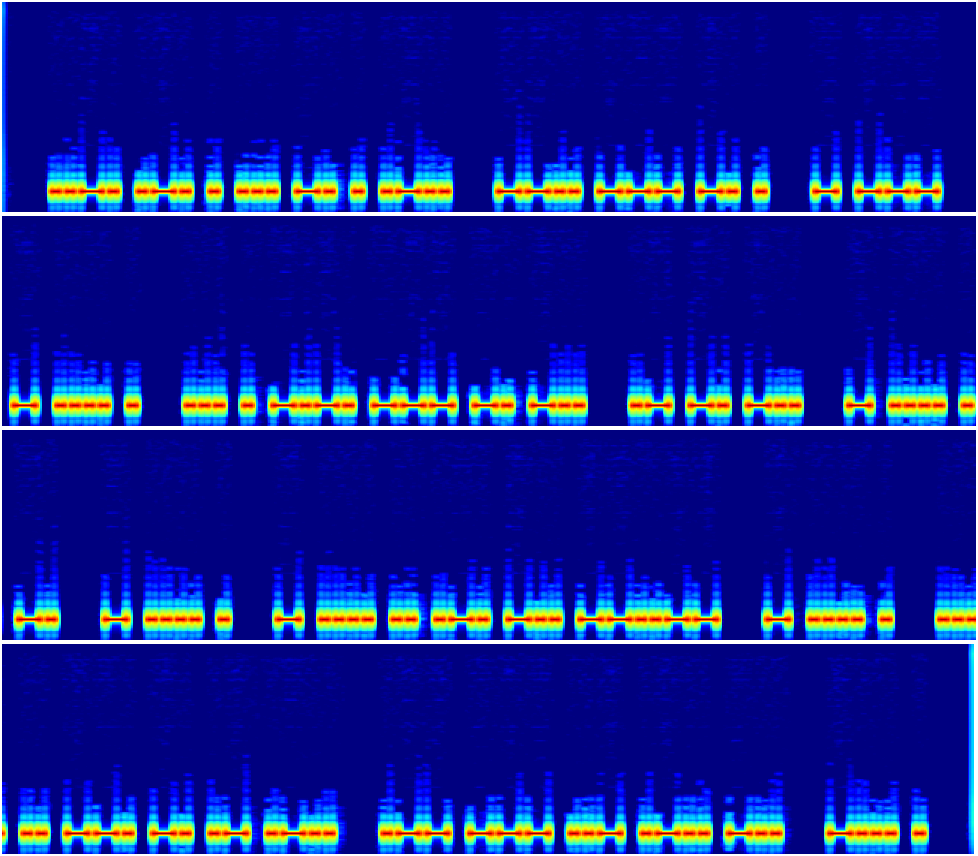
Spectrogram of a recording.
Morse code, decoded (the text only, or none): FRESNEL ZONE TO THE SECOND AND THEN THE THIRD, THE SIGNAL WOULD BE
